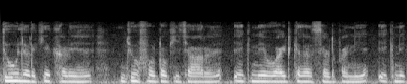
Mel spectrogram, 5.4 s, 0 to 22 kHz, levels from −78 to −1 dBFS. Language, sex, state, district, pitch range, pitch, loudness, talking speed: Hindi, male, Bihar, West Champaran, 135-155 Hz, 145 Hz, -14 LUFS, 185 wpm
